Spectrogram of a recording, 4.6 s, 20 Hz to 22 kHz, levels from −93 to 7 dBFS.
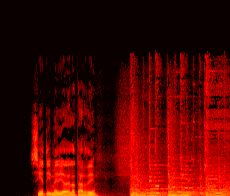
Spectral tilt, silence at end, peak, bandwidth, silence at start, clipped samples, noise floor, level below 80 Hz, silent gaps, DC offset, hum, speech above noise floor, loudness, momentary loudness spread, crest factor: -5.5 dB/octave; 0 s; -18 dBFS; 16.5 kHz; 0.6 s; under 0.1%; under -90 dBFS; -48 dBFS; none; under 0.1%; none; over 58 dB; -34 LUFS; 8 LU; 18 dB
